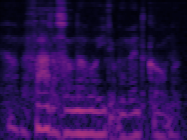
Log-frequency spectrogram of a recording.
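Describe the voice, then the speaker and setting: A man's voice: mid-range voice, steady tone, very fast, vocal fry, faint music behind, lightly acted. An actor in a radio play voicing a remorseful young male student who stammers through a tearful confession. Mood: subdued. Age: young adult. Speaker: student questioned by police.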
